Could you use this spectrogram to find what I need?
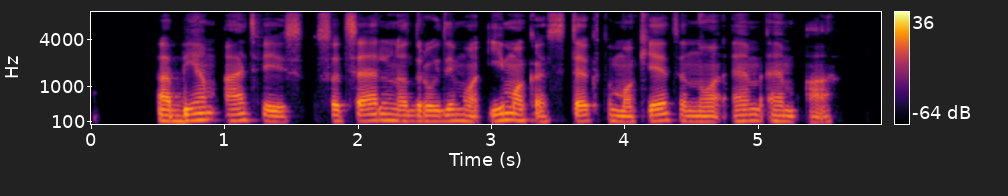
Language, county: Lithuanian, Vilnius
